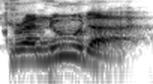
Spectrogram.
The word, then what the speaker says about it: Granada: we'll get into that it is grenada we know how to pronounce it granuda you gotta rule the r's too all week i've been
